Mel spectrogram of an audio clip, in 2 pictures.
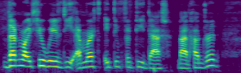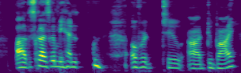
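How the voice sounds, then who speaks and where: A young man with a stuffed-up, congested voice talks casually and a bit high, filling pauses with lots of ums and uhs. He narrates a relaxed video tour as a hobby channel host. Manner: chatty with frequent ums and uhs. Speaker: model airport YouTuber.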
